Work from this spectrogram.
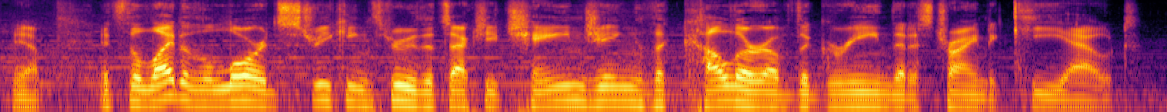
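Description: A Canadian man in his thirties, streaming a game from a home green-screen setup, joking with chat and talking on a boom mic. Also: a little fast, soft background music. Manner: playful, jokey, lively, swings between loud bursts and quiet asides. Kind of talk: casual livestream chat while building in a game. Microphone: studio mic on a boom arm.

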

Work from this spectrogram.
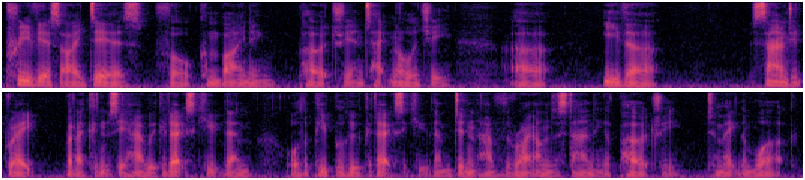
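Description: Deep flat-voiced man explaining an app. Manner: measured, matter-of-fact. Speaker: app publisher. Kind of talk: interview explanation.

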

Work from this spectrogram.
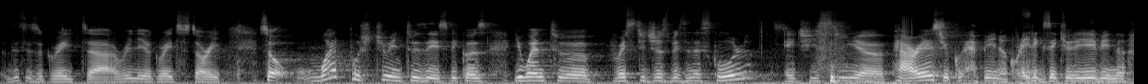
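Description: A woman's voice: sits low, normal speed, a little mellow, a little hiss or hum. A middle-aged woman asking questions as an interviewer in a conversational style. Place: bright indoor living room.

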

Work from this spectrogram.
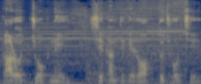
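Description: A man's voice: medium pitch, little pitch movement, normal speed. Suspenseful male horror narrator over music. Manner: suspenseful, theatrical. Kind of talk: dramatic first-person horror story narration.

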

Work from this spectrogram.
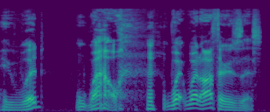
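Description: An actor playing a respectful young man in trouble with a Southern American accent, answering quietly in a radio drama. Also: fairly low pitch, sing-song, takes it slowly, no echo, studio quality, heavily acted. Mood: polite. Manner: quiet, polite.

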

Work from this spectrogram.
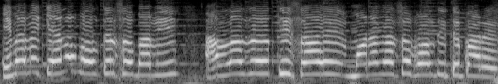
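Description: A woman's voice: very high-pitched, flat delivery, slow, lo-fi sound. A woman voicing quarreling female jackals in a cartoon, in a chiding manner. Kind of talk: cartoon voice acting. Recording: light background music.

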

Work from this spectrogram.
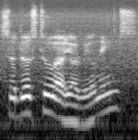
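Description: Mellow gamer musing aloud. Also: mid-range voice, lively intonation, unhurried, a little hiss or hum, low-quality recording. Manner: musing aloud in short remarks. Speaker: gaming streamer. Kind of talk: casual gameplay commentary.

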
